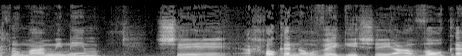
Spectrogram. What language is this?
Hebrew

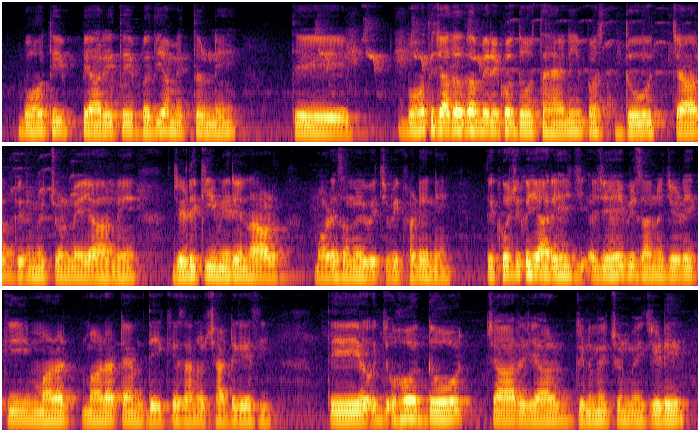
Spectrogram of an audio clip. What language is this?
Punjabi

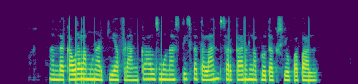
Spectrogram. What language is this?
Catalan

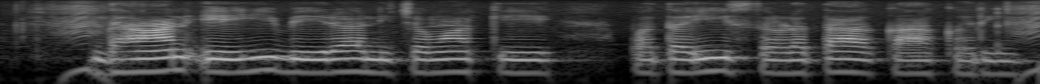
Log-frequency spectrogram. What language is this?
Bhojpuri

